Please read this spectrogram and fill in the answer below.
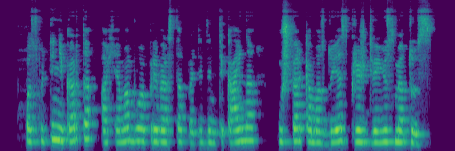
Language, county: Lithuanian, Alytus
